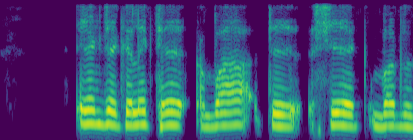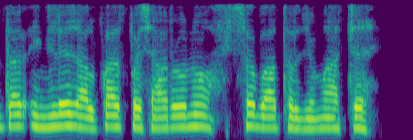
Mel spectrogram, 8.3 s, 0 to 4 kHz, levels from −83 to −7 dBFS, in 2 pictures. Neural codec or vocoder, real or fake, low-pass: codec, 16 kHz, 4.8 kbps, FACodec; fake; 3.6 kHz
